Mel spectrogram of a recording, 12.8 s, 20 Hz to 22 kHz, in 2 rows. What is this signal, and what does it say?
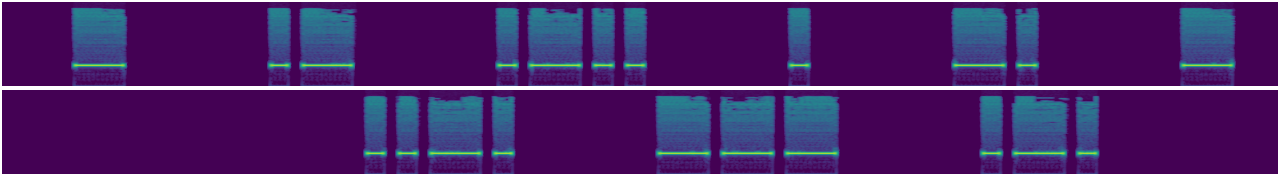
Morse code, heard as a keyed tone, about 15 wpm, spaced as for 8 wpm, 1000 Hz. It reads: TALENT FOR
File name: 8wpm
